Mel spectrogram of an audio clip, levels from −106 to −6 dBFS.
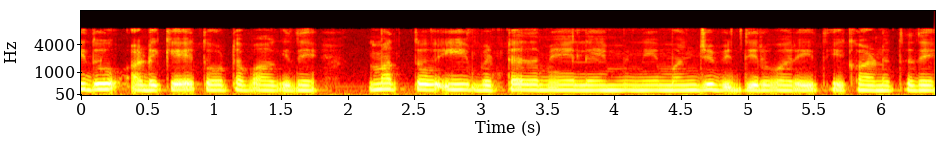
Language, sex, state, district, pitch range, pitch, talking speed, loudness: Kannada, female, Karnataka, Shimoga, 175-195 Hz, 180 Hz, 110 wpm, -16 LUFS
